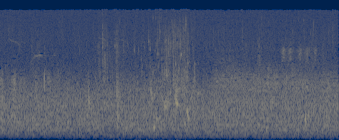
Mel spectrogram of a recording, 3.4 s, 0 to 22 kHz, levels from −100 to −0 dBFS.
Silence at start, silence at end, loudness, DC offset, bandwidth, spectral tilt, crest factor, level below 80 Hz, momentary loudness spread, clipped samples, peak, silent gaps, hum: 0 s; 0 s; -45 LUFS; under 0.1%; 17 kHz; -1.5 dB/octave; 18 dB; under -90 dBFS; 4 LU; under 0.1%; -26 dBFS; none; none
